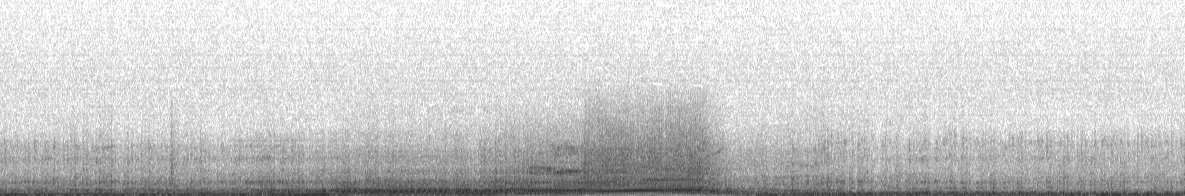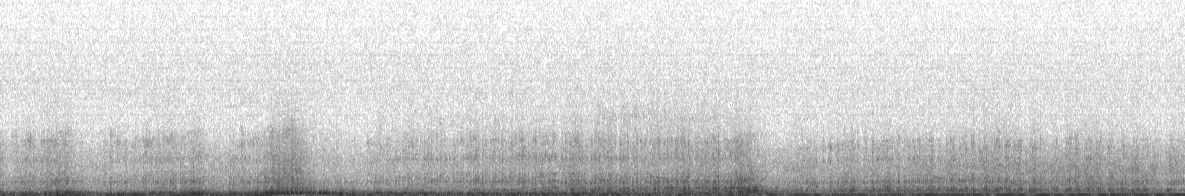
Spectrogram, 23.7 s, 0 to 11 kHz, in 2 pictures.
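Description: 1976 Pontiac Trans Am's V8 idling with a steady rumble. It is revved up about four seconds in, rising in pitch until it drops back sharply near seven seconds, and given two shorter blips of the throttle later.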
